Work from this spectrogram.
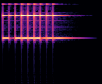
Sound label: multimedia game sound bell ring ping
